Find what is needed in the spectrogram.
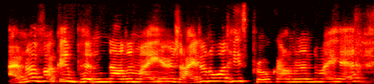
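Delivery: half-hearted mock indignation; imitating partner's scoff. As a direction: lightly voice a partner who refuses. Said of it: "my partner, he was like".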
